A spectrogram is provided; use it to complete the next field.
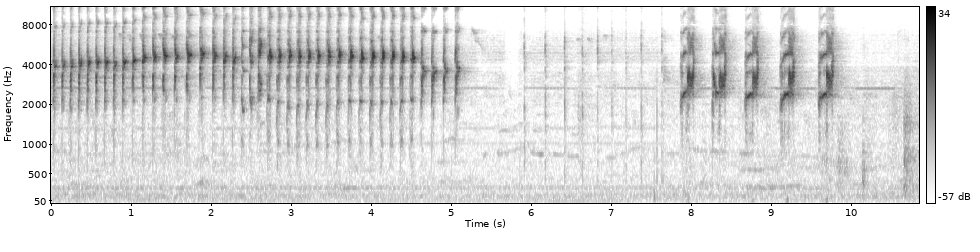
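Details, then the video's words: Singing lovebird: a long, fast, steady trill of high, shrill notes that builds in loudness for about five seconds, a quiet stretch with faint ticks, then five separate loud, harsh, buzzy calls. "LOVEBIRD SINGING"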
